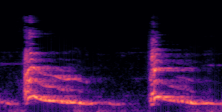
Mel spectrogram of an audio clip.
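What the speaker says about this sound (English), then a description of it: "Sounds like a dog." A dog gives two separate barks, roughly a second and a half apart, played as a sound effect and sounding somewhat distant, with each bark dropping in pitch over a drawn-out tail and a low background rumble underneath.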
